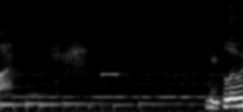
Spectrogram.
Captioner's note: phone beeping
